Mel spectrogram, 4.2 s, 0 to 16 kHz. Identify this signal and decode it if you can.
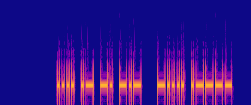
Morse code, heard as a keyed tone, about 30 wpm, 700 Hz. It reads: HANK 61
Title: CWT Exchange 30wpm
